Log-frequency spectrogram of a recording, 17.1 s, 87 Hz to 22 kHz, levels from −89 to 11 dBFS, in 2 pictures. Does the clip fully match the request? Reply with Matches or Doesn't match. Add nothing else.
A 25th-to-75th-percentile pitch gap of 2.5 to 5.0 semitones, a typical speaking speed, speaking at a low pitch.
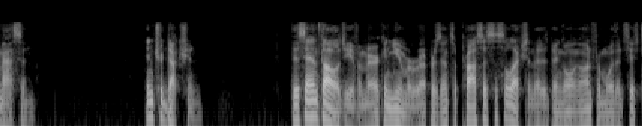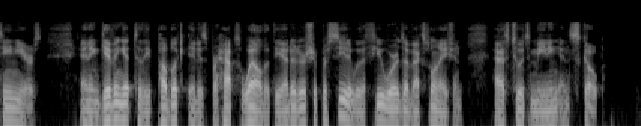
Matches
